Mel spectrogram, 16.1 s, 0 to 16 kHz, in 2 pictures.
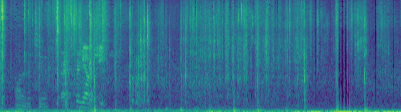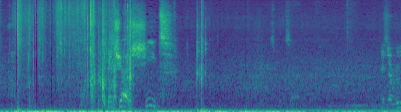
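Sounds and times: card packs rustling and crinkling: 0:00.0 - 0:10.8.

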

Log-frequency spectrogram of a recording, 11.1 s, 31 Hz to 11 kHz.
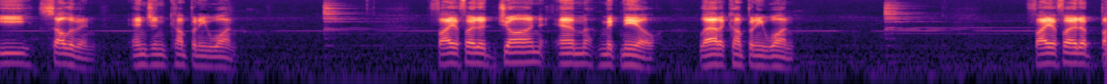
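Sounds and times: bell struck and ringing: 0:00.0 - 0:06.5, 0:07.9 - 0:11.0.

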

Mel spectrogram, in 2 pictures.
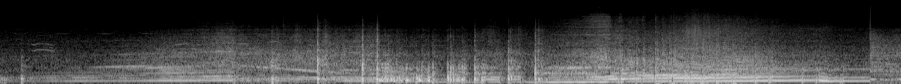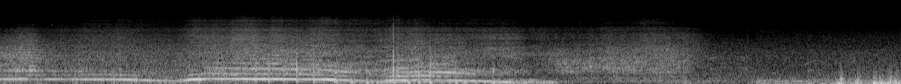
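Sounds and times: rally car engine at full throttle: 0:00.0 - 0:18.0
car accelerating through gears: 0:00.7 - 0:14.7
exhaust pops and crackles: 0:02.7 - 0:05.6.

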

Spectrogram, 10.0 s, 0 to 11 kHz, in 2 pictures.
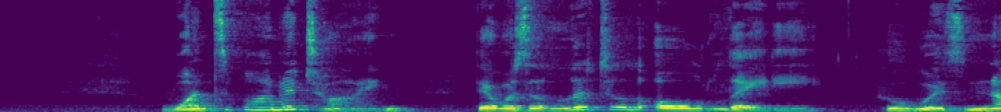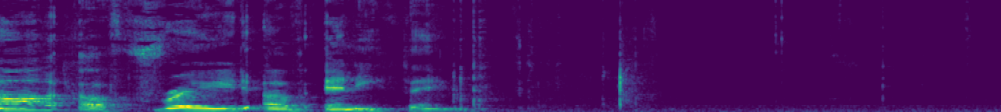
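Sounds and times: paper page turning: 0:07.2 - 0:10.0.

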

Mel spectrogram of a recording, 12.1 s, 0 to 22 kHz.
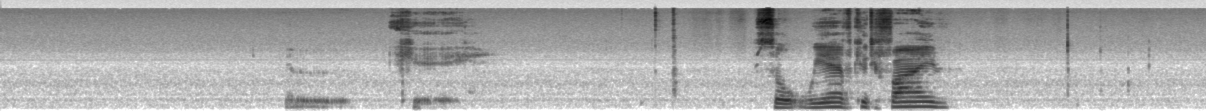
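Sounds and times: man humming: 0:02.9 - 0:04.8
man mumbling: 0:02.9 - 0:04.8.

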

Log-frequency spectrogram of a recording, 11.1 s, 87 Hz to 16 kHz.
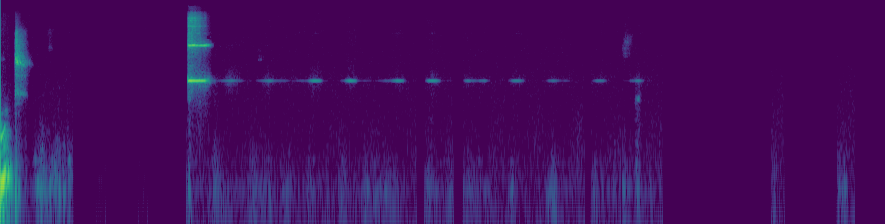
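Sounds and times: bell ringing: 0:02.4 - 0:02.7.

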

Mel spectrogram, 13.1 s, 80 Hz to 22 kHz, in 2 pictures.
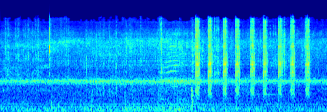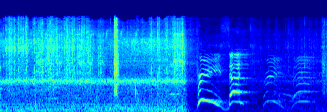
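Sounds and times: steady outdoor hum: 0:00.0 - 0:13.0.

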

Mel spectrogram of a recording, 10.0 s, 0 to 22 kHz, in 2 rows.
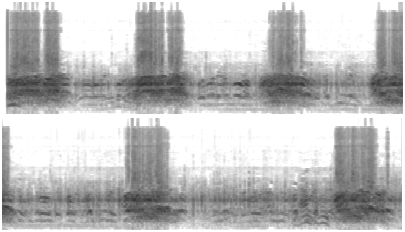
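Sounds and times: soldiers shouting a chant: 0:00.1 - 0:07.4, 0:09.0 - 0:10.0.

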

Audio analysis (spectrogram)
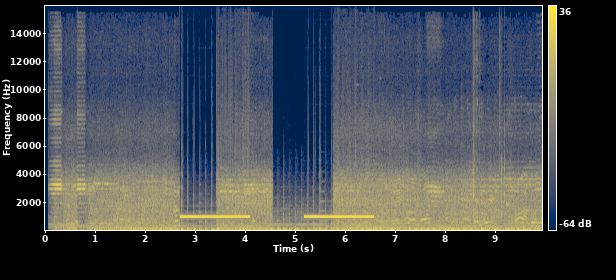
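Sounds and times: street traffic: 0:00.1 - 0:09.9
censor bleep: 0:02.7 - 0:04.1, 0:05.2 - 0:06.6
vehicle horn toots: 0:03.4 - 0:04.2.

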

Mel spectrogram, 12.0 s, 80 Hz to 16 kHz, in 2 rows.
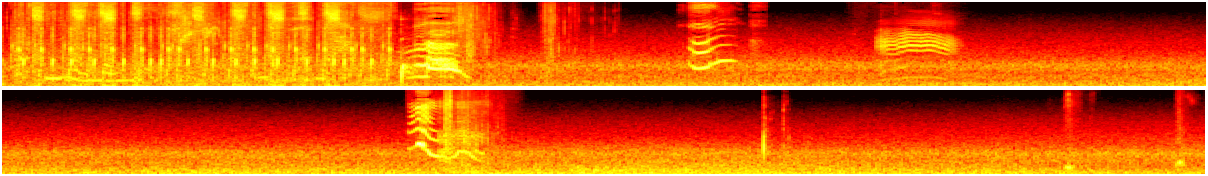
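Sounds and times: cartoon squeaky voice sounds: 0:00.0 - 0:02.4, 0:03.4 - 0:03.8, 0:04.4 - 0:04.8, 0:08.1 - 0:08.5.

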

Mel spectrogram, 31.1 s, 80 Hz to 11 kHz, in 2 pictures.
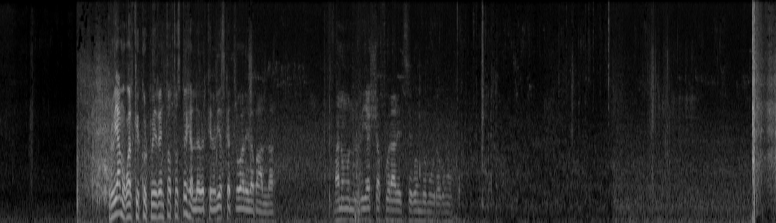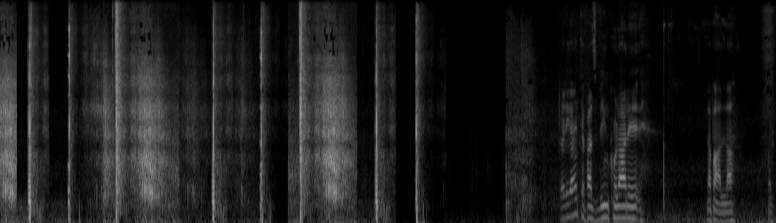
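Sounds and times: revolver gunshots with ringing echo: 0:01.6 - 0:05.2, 0:15.0 - 0:24.2.

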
